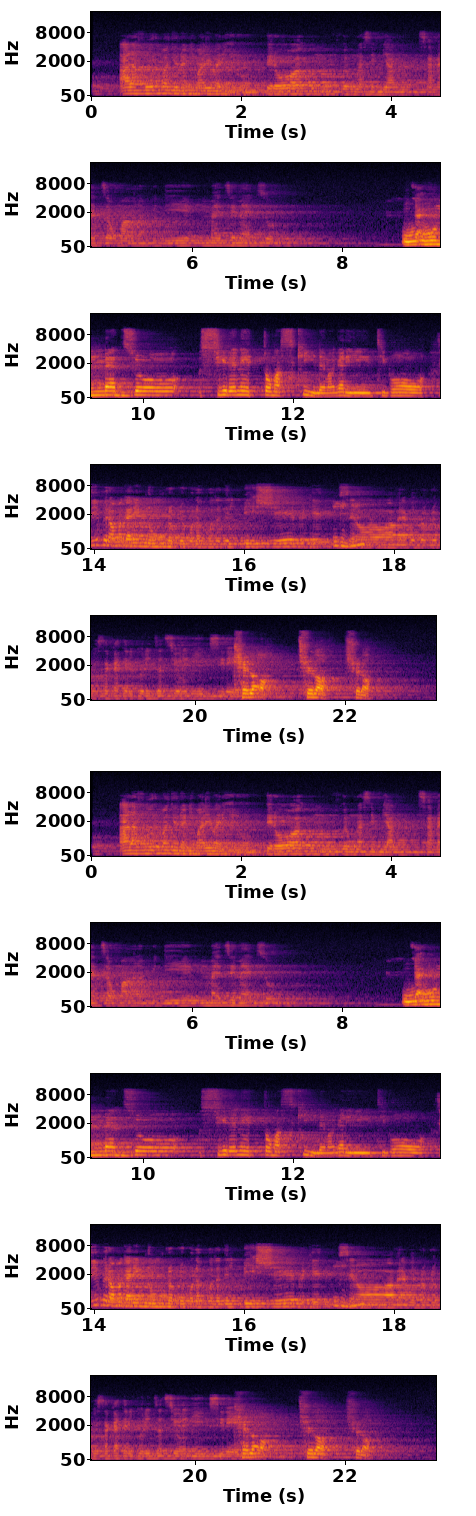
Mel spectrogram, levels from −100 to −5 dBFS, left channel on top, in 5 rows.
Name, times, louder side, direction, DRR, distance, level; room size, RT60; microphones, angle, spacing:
voice 1, 0.4-7.1 9.0-9.1 9.4-9.7 13.9-20.7, right 1 dB, 55° right, -2 dB, 3.1 m, -36 dB
voice 2, 8.8-13.8 17.2-17.6 20.5-21.1 21.4-22.4, left 4 dB, 60° left, 5 dB, 0.5 m, -30 dB
25.5 x 15.0 x 9.3 m, 3.0 s
head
